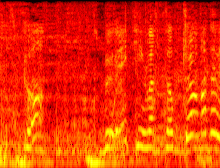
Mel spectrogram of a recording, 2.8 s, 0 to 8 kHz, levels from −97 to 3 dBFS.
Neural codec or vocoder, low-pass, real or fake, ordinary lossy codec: codec, 16 kHz, 8 kbps, FreqCodec, larger model; none; fake; none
